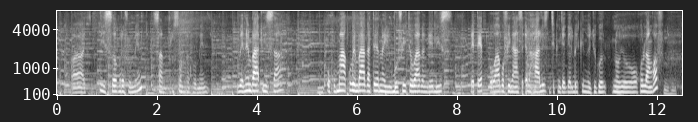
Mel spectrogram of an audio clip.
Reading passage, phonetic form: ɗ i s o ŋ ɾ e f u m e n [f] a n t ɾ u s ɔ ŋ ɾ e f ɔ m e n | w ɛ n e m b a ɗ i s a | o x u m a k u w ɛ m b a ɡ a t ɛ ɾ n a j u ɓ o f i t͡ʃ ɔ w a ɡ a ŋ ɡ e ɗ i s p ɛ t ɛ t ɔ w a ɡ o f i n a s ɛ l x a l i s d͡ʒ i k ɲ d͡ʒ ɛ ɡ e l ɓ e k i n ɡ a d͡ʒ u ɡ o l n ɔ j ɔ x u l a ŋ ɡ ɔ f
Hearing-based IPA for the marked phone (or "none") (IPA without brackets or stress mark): s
